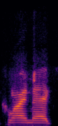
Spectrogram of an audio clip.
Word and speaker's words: Klymaxx: And you can follow her on social media at Climax Music. If you don't know how to spell it, I'll spell it for you.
